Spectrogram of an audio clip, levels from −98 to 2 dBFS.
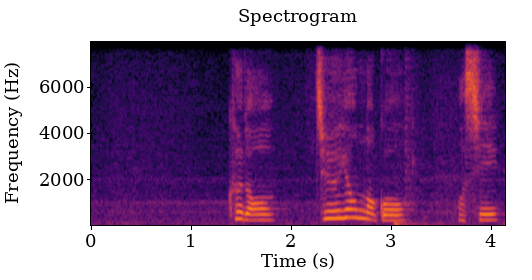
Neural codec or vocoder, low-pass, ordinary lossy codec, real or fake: none; none; none; real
